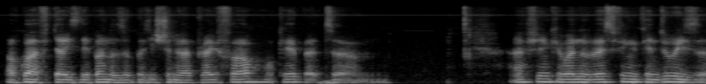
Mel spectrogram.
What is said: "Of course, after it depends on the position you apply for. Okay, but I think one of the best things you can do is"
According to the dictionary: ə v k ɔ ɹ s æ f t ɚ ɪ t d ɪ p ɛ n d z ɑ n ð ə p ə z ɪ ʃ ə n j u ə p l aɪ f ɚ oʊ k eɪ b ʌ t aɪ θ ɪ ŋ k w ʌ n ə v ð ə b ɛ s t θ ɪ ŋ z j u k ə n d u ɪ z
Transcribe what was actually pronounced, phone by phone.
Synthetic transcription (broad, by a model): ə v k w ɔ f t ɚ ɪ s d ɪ p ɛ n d ɑ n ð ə p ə z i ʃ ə n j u ə p l aɪ f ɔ oʊ k eɪ b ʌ t aɪ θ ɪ ŋ k w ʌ n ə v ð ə b ɛ s t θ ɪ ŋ j u k ə n d u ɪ z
